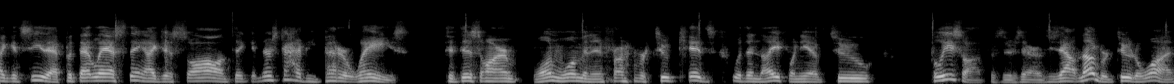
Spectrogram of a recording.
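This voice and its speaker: A man speaks with a Philadelphia accent. His pitch moves in an ordinary way. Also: fairly high pitch for a man, moderate pace. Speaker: public meeting participant. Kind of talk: public comment. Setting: video call.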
